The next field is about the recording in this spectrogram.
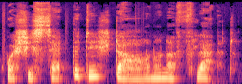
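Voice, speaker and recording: Slow-paced woman telling a children's story. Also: mid-range voice, slightly rough. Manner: expressive, hushed at suspenseful moments. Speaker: storyteller, podcast host. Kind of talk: scripted children's story narration.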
